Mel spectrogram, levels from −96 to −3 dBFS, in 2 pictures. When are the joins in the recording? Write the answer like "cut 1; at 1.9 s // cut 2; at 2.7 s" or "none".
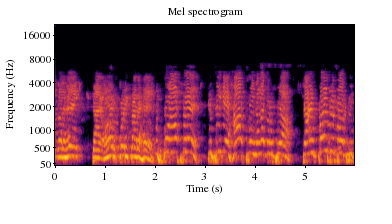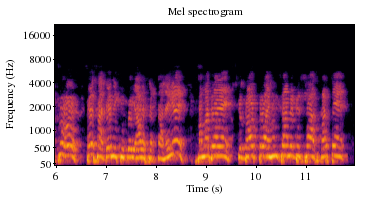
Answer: cut 1; at 2.0 s // cut 2; at 8.7 s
